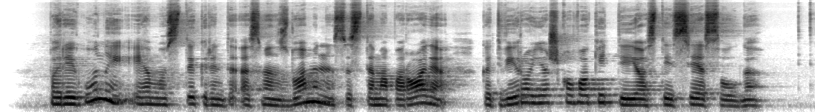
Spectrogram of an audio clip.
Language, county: Lithuanian, Alytus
